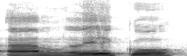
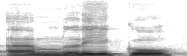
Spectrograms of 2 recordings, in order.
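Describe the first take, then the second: No difference in how they are said.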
